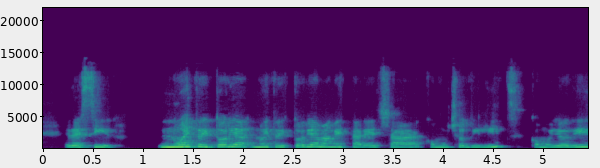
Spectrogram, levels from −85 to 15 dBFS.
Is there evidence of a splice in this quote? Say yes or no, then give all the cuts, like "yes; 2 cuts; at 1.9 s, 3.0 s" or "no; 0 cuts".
no; 0 cuts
